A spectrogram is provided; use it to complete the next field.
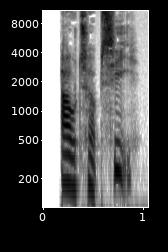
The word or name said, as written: AUTOPSIER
